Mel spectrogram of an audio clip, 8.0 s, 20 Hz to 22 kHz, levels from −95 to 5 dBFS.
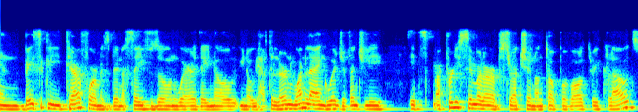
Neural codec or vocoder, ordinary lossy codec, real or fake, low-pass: none; Opus, 24 kbps; real; 7.2 kHz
